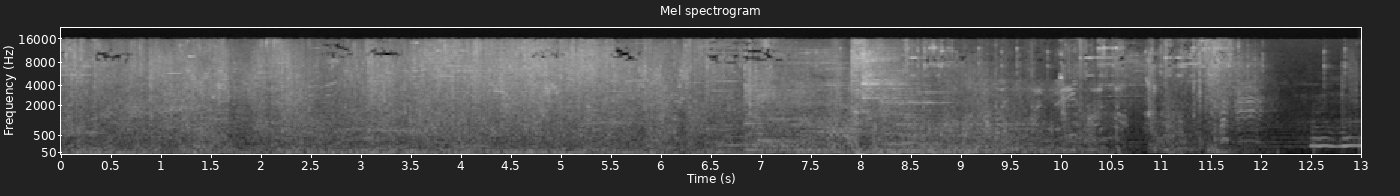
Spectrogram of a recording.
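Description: Game battle effects clash and whoosh loudly.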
